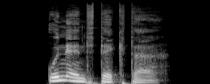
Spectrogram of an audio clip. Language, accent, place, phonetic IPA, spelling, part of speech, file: German, Germany, Berlin, [ˈʊnʔɛntˌdɛktɐ], unentdeckter, adjective, De-unentdeckter.ogg
- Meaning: inflection of unentdeckt: 1. strong/mixed nominative masculine singular 2. strong genitive/dative feminine singular 3. strong genitive plural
